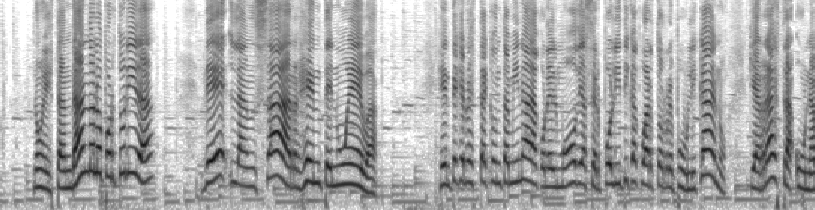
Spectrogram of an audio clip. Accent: Venezuela; como ciudadana venezolana, como patriota

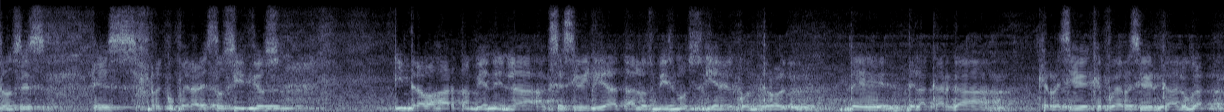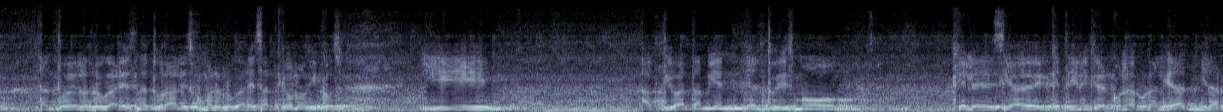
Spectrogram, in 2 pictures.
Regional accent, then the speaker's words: San Francisco, Cundinamarca, Colombia; nosotros, los mismos que estamos aquí, que somos de acá de San Francisco, nos enamoremos. Porque sí, no, o sea, como nacimos en el paraíso, no nos damos cuenta que vivimos en él.

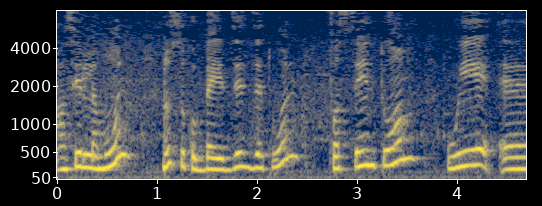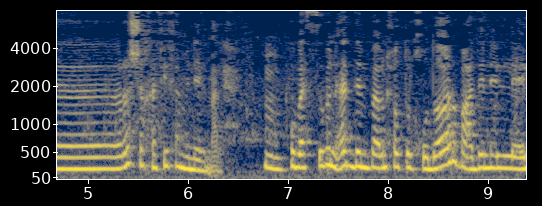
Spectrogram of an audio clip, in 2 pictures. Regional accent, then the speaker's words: Egypt; والله حتى لو مالي بالثوم عندنا في مصر

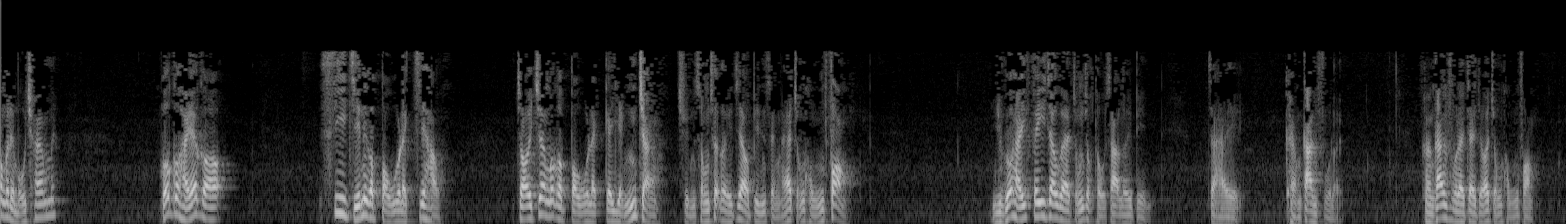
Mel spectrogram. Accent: Hong Kong; 就係我哋香港人應該點呢？

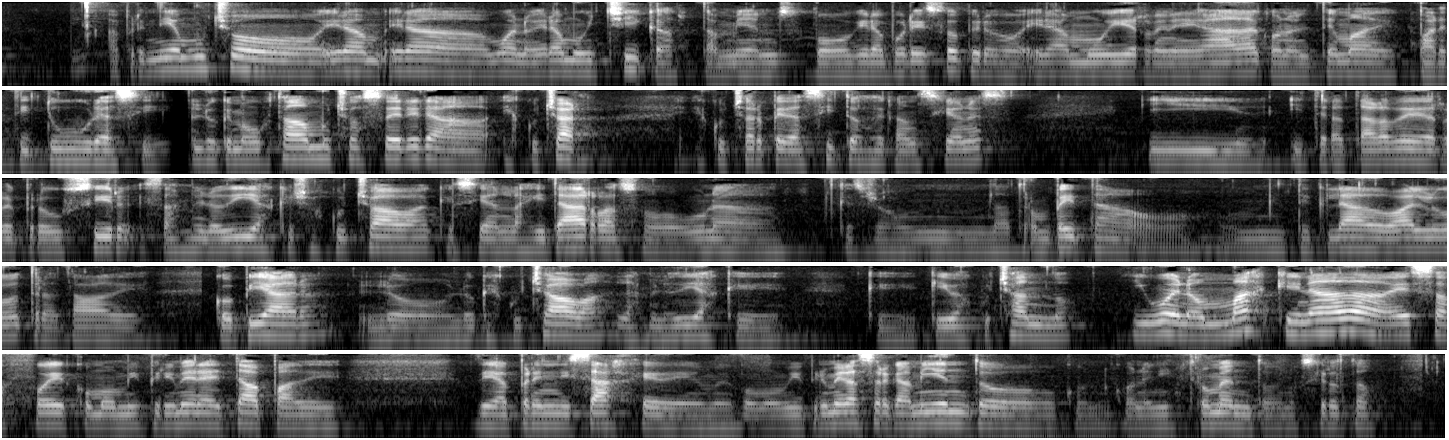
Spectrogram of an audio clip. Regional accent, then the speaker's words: Viedma, Río Negro, Argentina; tengo casi 34 años. Soy la menor de dos hermanas, nacida y criada en Viedma, Río Negro.

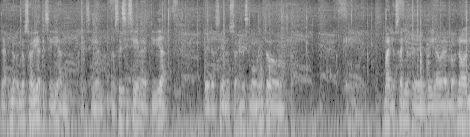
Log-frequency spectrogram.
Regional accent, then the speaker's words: Berazategui, Buenos Aires Province, Argentina; Él es de Monte Grande y yo soy de Brazate.

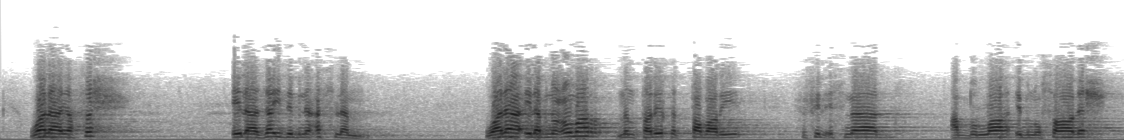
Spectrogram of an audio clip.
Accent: Egypt; في مثل بلدنا مصر

